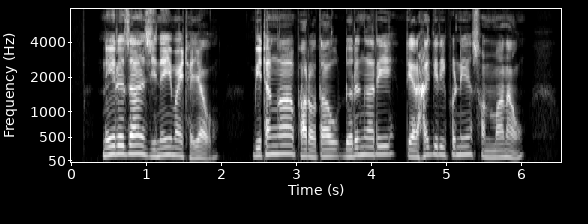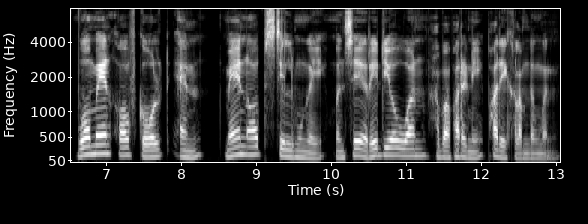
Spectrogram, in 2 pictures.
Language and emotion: Bodo, neutral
